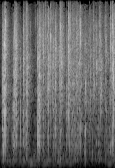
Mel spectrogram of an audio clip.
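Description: Foil pouch crinkling and tearing as it is pulled open by hand, a dense run of quick crackles.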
